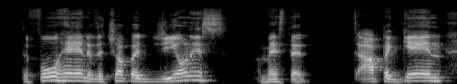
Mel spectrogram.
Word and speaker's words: Gionis: Now, how do you pronounce that chopper's name again? Jonas. Jonas. There you go. Panagiotis. Gionis. Yeah. Gionis.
